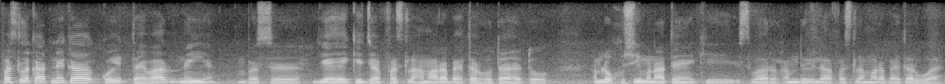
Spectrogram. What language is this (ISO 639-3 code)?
urd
